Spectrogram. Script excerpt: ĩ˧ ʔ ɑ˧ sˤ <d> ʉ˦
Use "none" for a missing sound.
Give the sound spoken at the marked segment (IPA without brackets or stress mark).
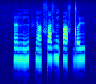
d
